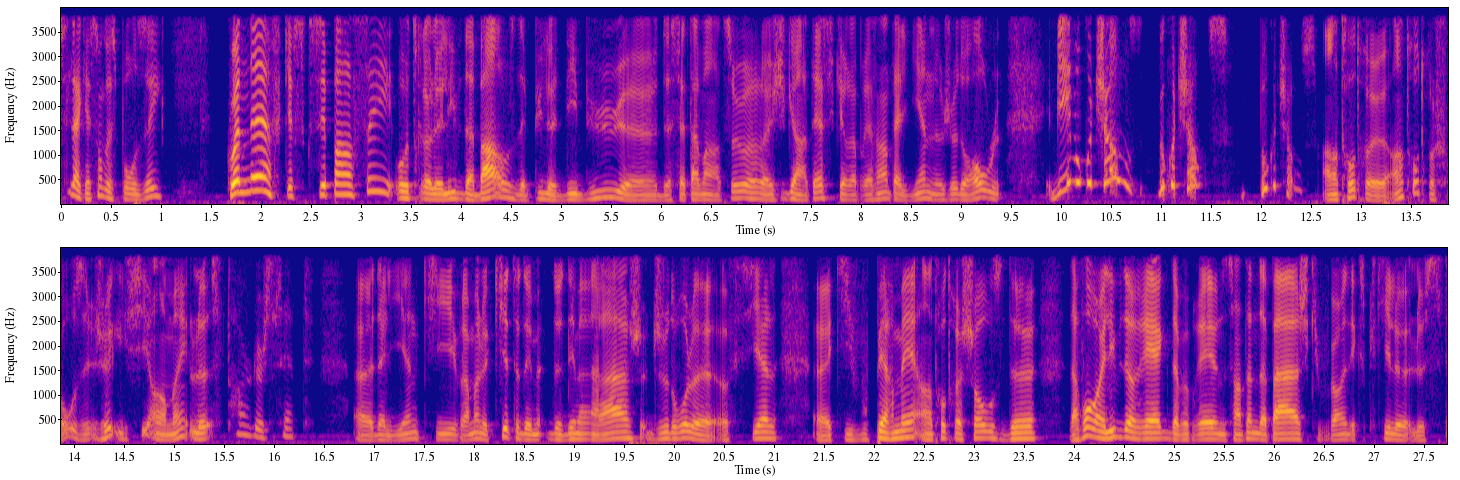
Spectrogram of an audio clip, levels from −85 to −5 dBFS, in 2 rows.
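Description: From 19.07 to 19.19 s there is a short stall from a late packet: the jitter buffer ran dry, so the last sound is held for 92 ms before resuming with nothing lost.

At 19.22 to 19.27 s, short concealed packet loss leaves a brief smear. 60 ms of audio is missing, covered by only 18 ms of extrapolated fill, which pulls the delay down by roughly 40 ms.

From 21.11 to 21.64 s a jitter buffer speed-up trims about 50 ms in small pitch-period cuts, so the speech runs at 108% speed at unchanged pitch.

Throughout, the narrowband call path leaves nothing above 4 kHz, which fits G.711 A-law at 64 kbps.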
